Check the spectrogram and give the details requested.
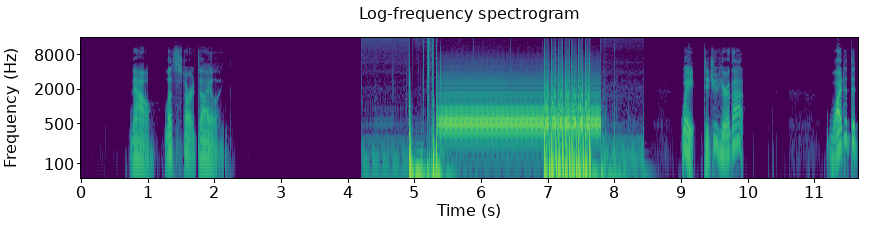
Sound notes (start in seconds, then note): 4.2 buzz, 7 loud pulses, buzz stops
